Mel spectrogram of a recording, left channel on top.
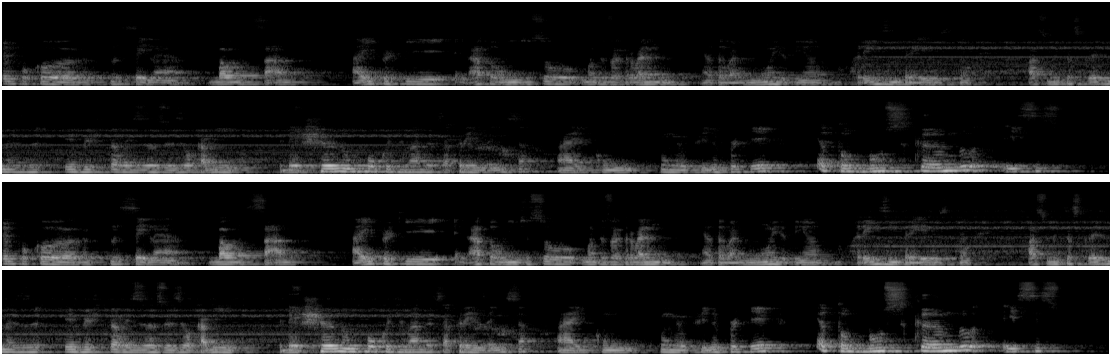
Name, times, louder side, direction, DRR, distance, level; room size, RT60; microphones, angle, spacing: voice 1, 0.0-2.9 3.5-6.7 7.0-9.9 10.3-13.5 13.9-18.9 19.2-21.6, right 3 dB, 60° right, 7 dB, 0.5 m, -32 dB
Engine / Tools, 8.4-16.7, right 2 dB, 80° right, 2.1 m, -51 dB
13.0 x 5.0 x 3.2 m, 1.3 s
head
